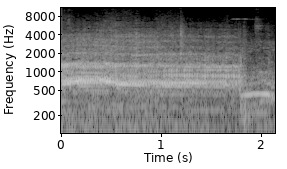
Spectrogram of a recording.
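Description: The door of a pediatric intensive care unit at Johns Hopkins Hospital in Baltimore opening with a steady mechanical whir and a tonal whine that holds for about two seconds, then drops in pitch near the end. It is loud and alone, with no talking.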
